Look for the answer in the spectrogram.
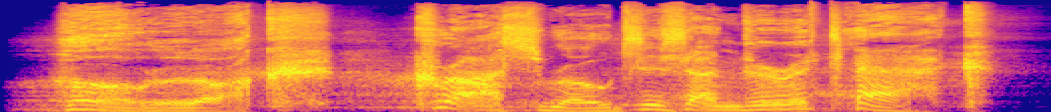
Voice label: Male Undead Intro

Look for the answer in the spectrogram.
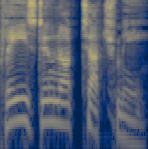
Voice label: Male NightElf; Kurtrus; Scabbs Mission9ExchangeAJ

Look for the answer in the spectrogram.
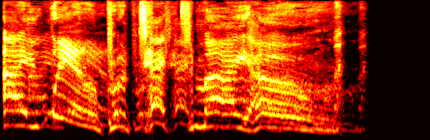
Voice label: Female Naga Play

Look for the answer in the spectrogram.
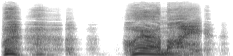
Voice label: Male Night Elf; Naralex; Guff

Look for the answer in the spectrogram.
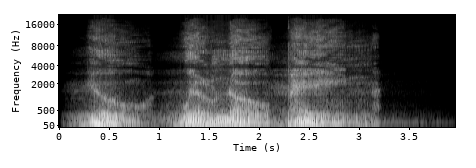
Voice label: Male Undead Emote Start

